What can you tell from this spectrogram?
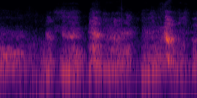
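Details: Five-week-old puppies at a training kennel play together, giving low rough growls and scuffling bursts with short whiny squeaks rising near the end, loudest around the two-second and three-and-a-half-second marks, in a small indoor space.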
